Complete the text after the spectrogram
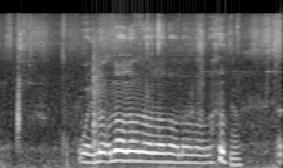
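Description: A boy speaks close by in a long drawn-out voice.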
